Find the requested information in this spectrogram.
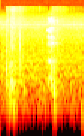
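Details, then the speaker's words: Person who has had hiccups all day: two abrupt, short voiced hiccup gulps about half a second apart. "as you can hear guys I've got the hiccups and I've had the hiccups all day"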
